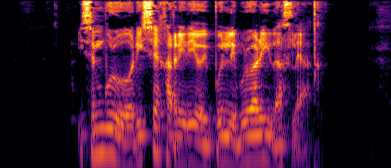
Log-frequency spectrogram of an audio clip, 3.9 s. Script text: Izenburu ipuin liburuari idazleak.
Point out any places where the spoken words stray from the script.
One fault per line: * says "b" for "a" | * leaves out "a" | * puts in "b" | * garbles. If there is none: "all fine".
* puts in "horixe jarri dio"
